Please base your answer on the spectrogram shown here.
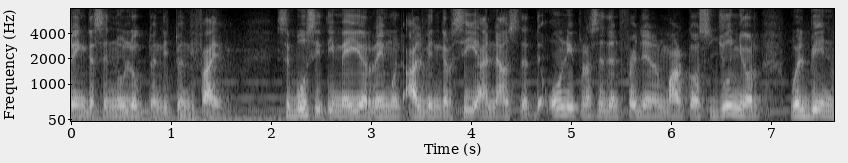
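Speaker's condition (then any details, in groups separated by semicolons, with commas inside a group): No condition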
